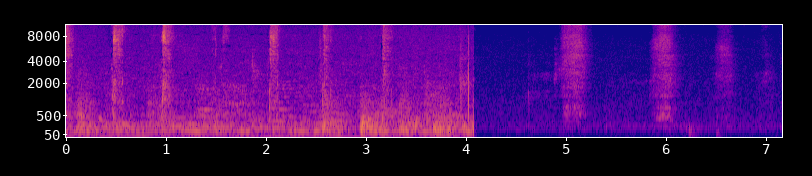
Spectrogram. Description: Cute sneezing cats.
